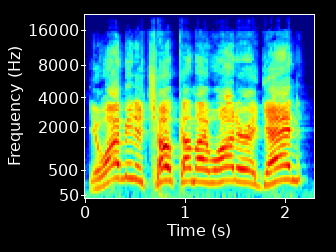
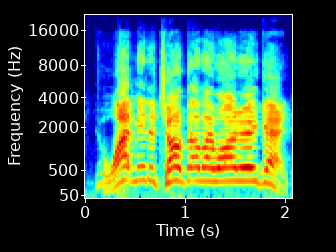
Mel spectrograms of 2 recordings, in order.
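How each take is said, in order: First: Taunting shout. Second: Mock choking voice. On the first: Acted. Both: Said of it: "another impersonation".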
